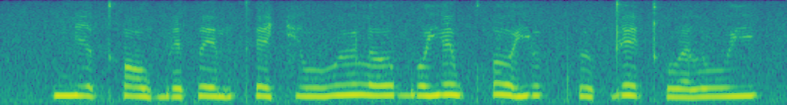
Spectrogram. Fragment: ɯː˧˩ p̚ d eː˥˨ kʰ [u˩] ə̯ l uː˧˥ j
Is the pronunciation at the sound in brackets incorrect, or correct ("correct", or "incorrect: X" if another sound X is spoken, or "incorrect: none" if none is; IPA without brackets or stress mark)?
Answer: correct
